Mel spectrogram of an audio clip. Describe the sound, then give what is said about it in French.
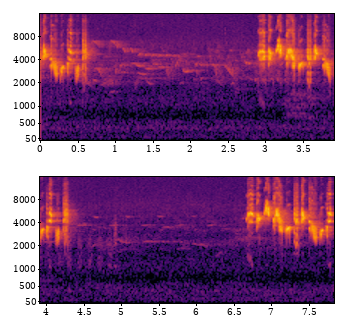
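A common whitethroat sings from a dense bush in three short, scratchy, hurried bursts of high-pitched song, with quiet pauses between them. “voici la fauvette grisette, qu'on reconnaît à ses courtes strophes, grinçante, nerveuse, précipitée.”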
